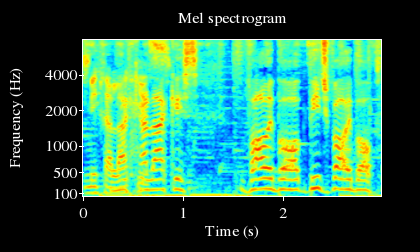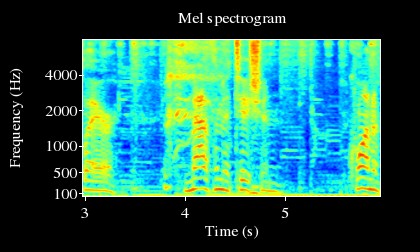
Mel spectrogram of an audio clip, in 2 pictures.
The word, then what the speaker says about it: Michalakis: Michalakis. Michalakis.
